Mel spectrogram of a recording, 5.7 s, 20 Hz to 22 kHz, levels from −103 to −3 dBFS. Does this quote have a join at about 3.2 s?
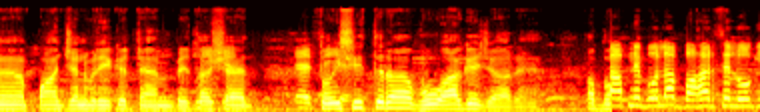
no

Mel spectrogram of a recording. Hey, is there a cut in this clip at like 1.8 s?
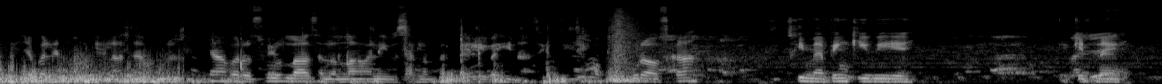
yes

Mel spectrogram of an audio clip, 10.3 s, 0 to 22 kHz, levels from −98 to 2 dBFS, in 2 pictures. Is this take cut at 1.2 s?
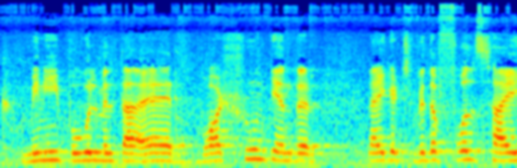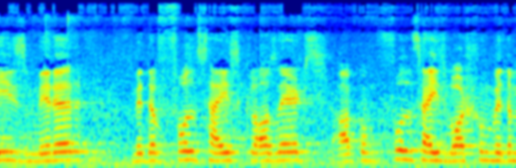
no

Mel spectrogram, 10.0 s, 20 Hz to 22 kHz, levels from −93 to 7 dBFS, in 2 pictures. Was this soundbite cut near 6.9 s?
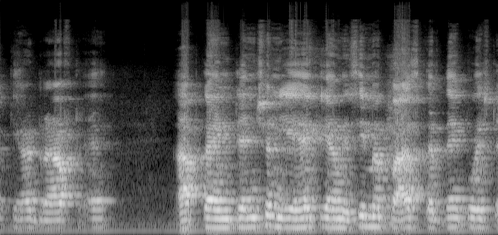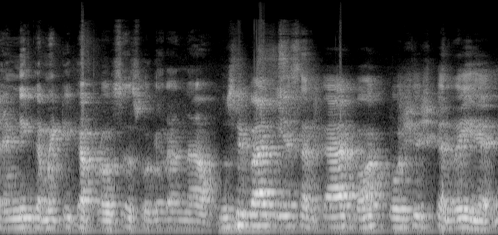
yes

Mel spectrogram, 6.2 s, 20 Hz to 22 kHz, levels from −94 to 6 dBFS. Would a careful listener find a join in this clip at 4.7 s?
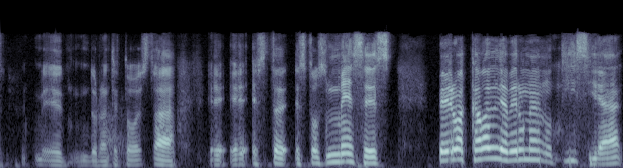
yes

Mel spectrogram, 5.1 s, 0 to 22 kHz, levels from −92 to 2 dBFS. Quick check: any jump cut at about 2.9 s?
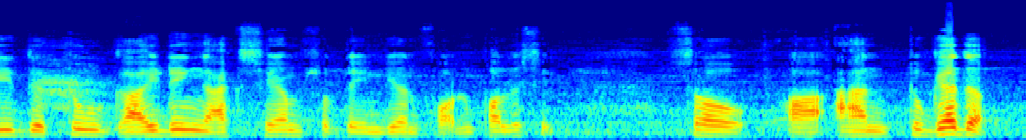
no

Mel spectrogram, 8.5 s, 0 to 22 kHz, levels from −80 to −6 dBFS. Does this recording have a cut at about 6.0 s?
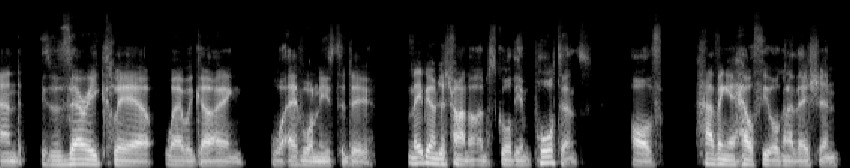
no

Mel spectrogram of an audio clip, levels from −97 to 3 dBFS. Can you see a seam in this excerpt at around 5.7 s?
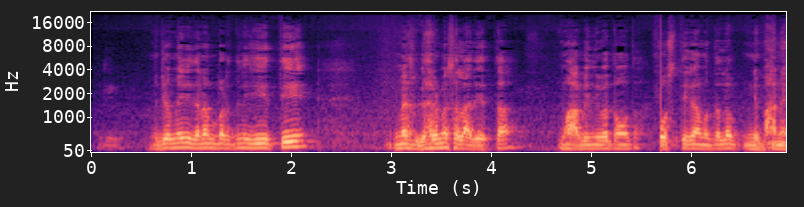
yes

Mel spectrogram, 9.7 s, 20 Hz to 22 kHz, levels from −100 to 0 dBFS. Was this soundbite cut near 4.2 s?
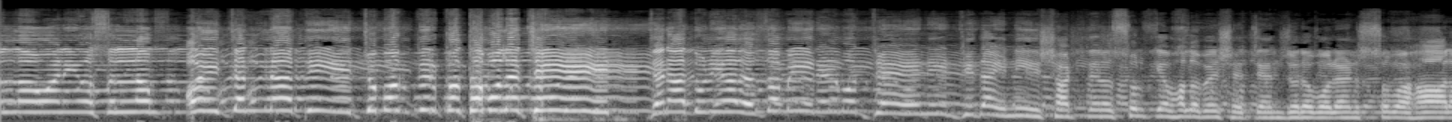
yes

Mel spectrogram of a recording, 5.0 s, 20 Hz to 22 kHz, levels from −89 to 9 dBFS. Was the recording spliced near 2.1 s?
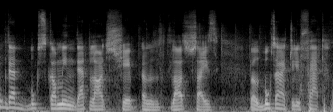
no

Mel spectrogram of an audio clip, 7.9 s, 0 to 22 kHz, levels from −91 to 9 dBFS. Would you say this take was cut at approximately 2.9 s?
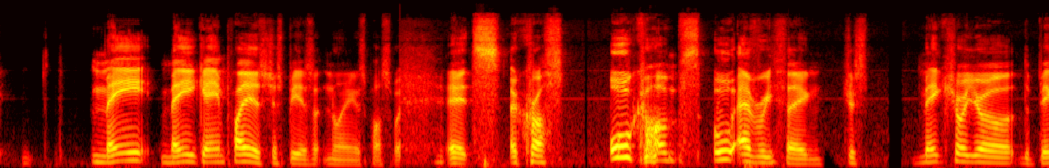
yes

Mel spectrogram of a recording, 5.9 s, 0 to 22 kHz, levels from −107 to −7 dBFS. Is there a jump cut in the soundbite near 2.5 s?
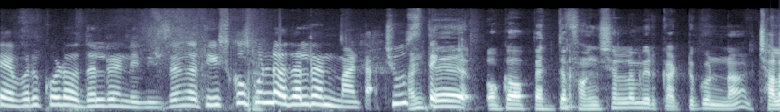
no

